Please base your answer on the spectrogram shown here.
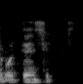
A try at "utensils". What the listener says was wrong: Utensils. Utensils. Yes. S, utensils.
